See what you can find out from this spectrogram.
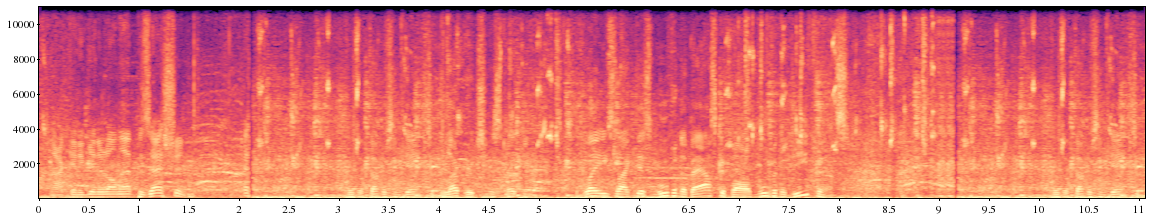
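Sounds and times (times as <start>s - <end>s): sneaker squeaks: 4.2s - 5.4s, 6.8s - 10.1s.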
